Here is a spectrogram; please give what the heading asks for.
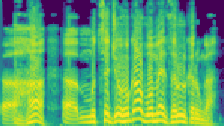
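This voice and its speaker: A man's voice: on the high side, very animated, unhurried. A man playing a defensive, apologetic driver in a moral story, with a hesitant manner. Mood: defensive, uneasy.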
